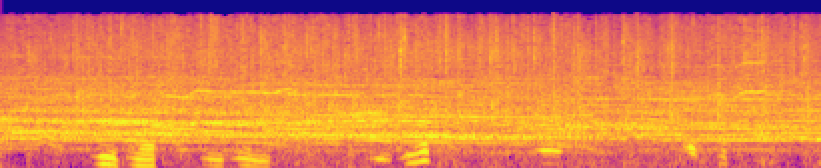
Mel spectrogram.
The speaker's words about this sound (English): And I told him I was going to give him a big fat round of applause for saying that. A cheer, rather.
